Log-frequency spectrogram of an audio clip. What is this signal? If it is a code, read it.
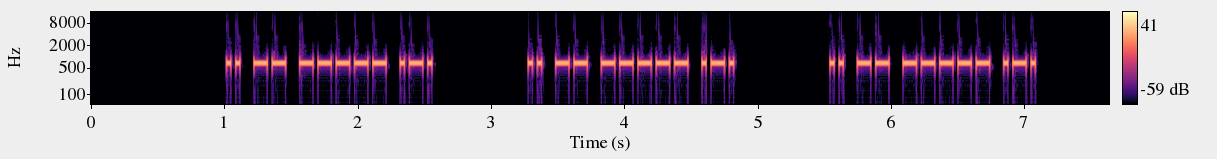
Morse code, heard as a keyed tone, about 34 wpm, 700 Hz. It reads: IM0R IM0R IM0R
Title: DXCC-100 Call Signs - 4 Characters - Repeated 3x - 35wpm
